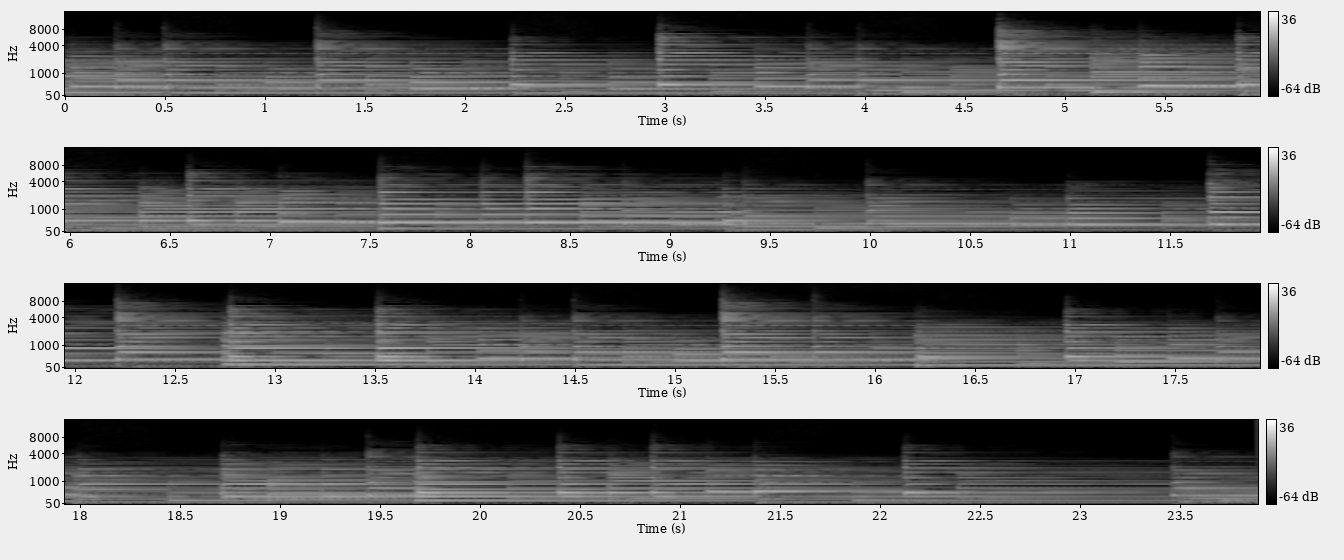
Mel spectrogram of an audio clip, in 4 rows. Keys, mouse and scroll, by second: 1.0 click, 2.7 click, 5.3-6.4 drag, 7.3 click, 9.7-11.0 drag, 11.8-13.2 drag, 14.8 click, 15.8 right click, 18.7 right click, 19.3 click, 20.0 a, 21.1 Left, 22.3 Right, 23.0 Left.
